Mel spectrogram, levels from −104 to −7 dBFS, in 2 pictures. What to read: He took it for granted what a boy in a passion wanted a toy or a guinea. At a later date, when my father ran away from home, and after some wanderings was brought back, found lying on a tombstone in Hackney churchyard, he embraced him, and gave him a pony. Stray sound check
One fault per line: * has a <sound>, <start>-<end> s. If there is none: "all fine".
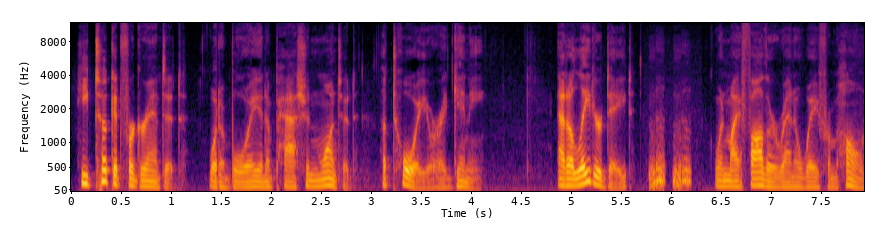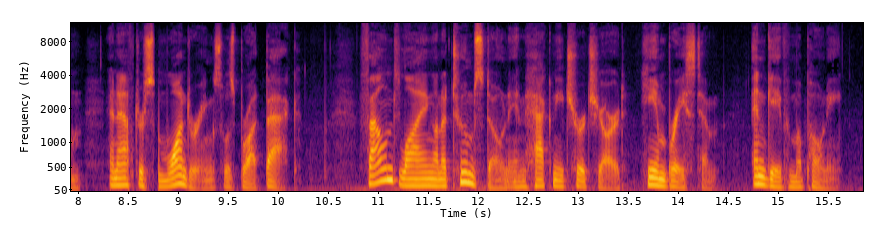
* has a laugh, 5.8-6.2 s
* has a dropout, 8.8-8.8 s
